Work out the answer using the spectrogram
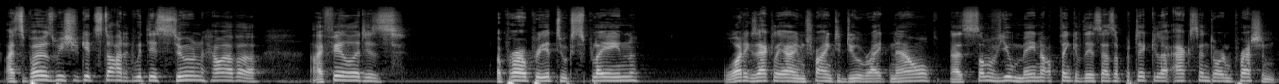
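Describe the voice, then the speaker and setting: A man's voice: fairly high pitch, steady tone, moderate pace, a bit bright, voice pushed up, natural voice. Man doing a formal old-time 1940s radio announcer. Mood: grandly formal. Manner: formal, wordy, theatrical announcing.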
